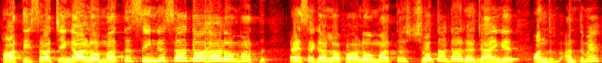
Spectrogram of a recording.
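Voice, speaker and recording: A man with a strikingly high voice recites comic verse on a college stage. He lingers over each line and repeats phrases for effect, at a deliberate, unhurried pace. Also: steady tone. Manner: declaims verses slowly, repeating lines for effect. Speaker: poetry contestant. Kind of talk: humorous poetry recitation. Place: college auditorium.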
